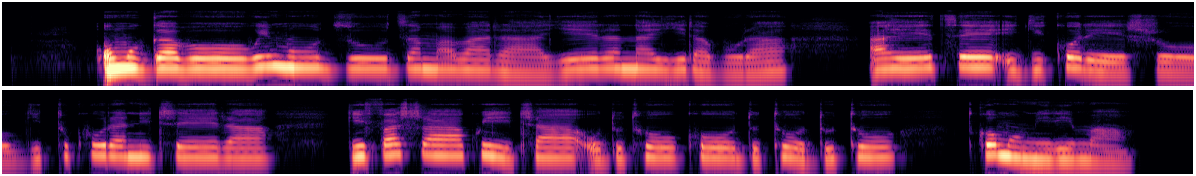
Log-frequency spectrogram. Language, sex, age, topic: Rundi, female, 25-35, agriculture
